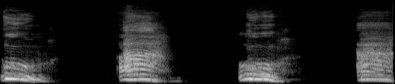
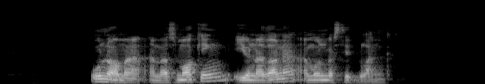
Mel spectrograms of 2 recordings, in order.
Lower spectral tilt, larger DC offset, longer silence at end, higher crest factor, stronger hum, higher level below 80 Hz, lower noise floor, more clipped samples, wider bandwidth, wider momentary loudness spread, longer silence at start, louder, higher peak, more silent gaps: second, -5 dB/octave vs -6.5 dB/octave; neither; second, 0 s vs 1 s; about the same, 18 dB vs 20 dB; neither; second, under -90 dBFS vs -56 dBFS; about the same, -77 dBFS vs -78 dBFS; neither; first, 15 kHz vs 7.8 kHz; first, 21 LU vs 10 LU; second, 0 s vs 0.9 s; first, -20 LUFS vs -23 LUFS; about the same, -4 dBFS vs -6 dBFS; first, 2.02-2.11 s, 3.11-3.15 s vs none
